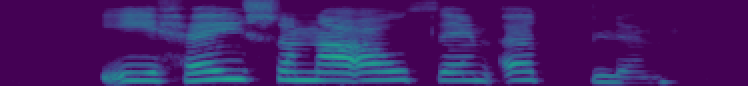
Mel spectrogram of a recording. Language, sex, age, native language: Icelandic, male, 8, Icelandic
